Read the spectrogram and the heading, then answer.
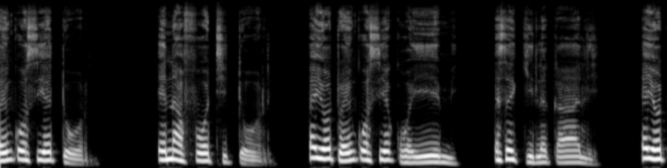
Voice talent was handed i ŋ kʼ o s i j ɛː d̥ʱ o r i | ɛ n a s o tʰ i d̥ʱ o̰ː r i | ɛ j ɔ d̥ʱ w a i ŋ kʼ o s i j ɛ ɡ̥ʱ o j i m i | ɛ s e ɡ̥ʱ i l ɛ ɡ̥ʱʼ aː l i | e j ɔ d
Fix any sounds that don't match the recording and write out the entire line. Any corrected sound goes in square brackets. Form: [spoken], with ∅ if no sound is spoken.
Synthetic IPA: i ŋ kʼ o s i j [ɛ] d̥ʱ o r i | ɛ n a [f] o tʰ i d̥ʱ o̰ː r i | ɛ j ɔ d̥ʱ w a i ŋ kʼ o s i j ɛ ɡ̥ʱ o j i m i | ɛ s e ɡ̥ʱ i l ɛ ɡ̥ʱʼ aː l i | [ɛ] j ɔ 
